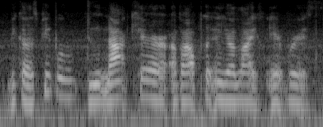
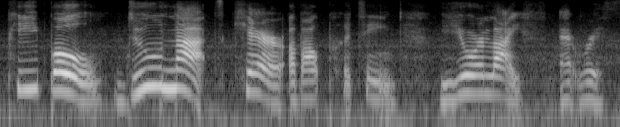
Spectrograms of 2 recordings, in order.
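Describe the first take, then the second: First: It is said at normal volume. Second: It is said loudly.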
